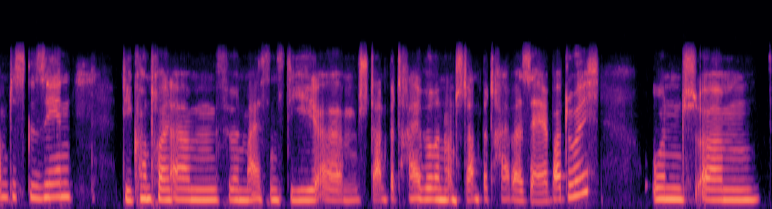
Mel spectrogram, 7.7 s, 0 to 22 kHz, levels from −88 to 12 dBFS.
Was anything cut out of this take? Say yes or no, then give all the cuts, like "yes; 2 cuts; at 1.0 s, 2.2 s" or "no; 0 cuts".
yes; 1 cut; at 1.7 s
